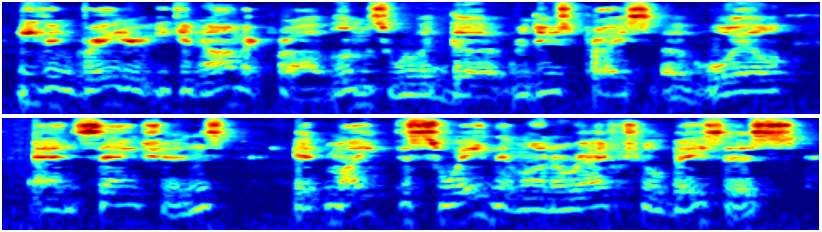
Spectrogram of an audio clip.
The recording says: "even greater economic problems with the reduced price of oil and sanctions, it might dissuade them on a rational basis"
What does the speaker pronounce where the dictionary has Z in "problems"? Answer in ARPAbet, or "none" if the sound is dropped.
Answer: Z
